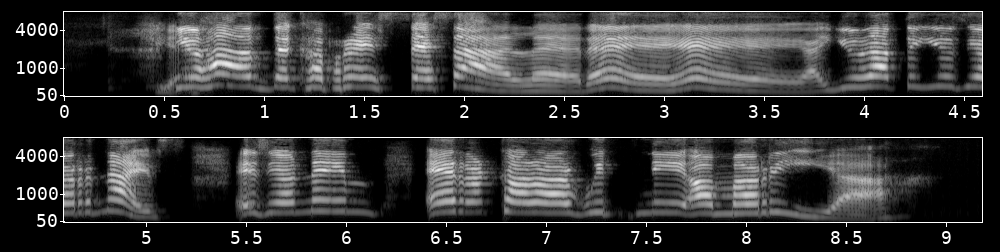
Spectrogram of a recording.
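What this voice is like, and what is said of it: Put-on Italian accent. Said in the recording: “In an Italian accent.”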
